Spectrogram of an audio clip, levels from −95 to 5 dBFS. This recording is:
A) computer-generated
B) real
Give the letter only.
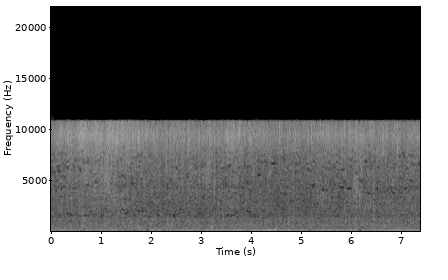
A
